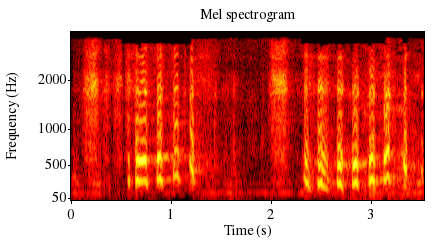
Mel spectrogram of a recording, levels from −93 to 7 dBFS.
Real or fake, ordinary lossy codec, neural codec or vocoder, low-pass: fake; MP3, 24 kbps; codec, 44.1 kHz, 7.8 kbps, Pupu-Codec; 3.6 kHz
